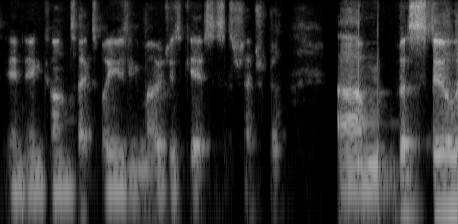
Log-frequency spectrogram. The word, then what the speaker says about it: GIF: And yeah, I said GIF. I will never use the J word. There is no way that the CompuLink graphical information format can ever be pronounced with a J, because it's not graphical, it's graphical.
